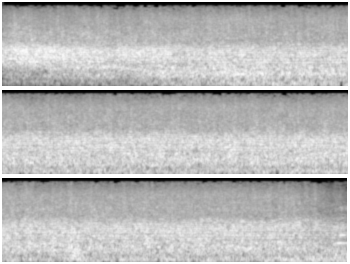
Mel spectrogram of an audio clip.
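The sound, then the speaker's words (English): A studio audience gives polite applause, a steady, even patter of many hands clapping at once that holds at a constant level for about ten seconds, with no voices over it. “So, polite applause in three, two, one.”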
